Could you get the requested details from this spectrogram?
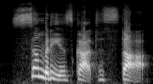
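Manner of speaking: loud exasperated cry; exasperated outburst. Retold or imitated. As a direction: burst out at the noise. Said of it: "then I was like".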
